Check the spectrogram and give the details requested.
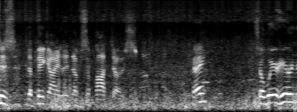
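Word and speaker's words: Zapatos: As it's spelled on some maps SA P A T O S, but it's really Z A P A T O S.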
